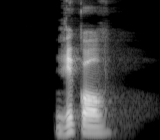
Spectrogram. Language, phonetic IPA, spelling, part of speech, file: Russian, [vʲɪˈkof], веков, noun, Ru-веков.ogg
- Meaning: genitive plural of век (vek)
